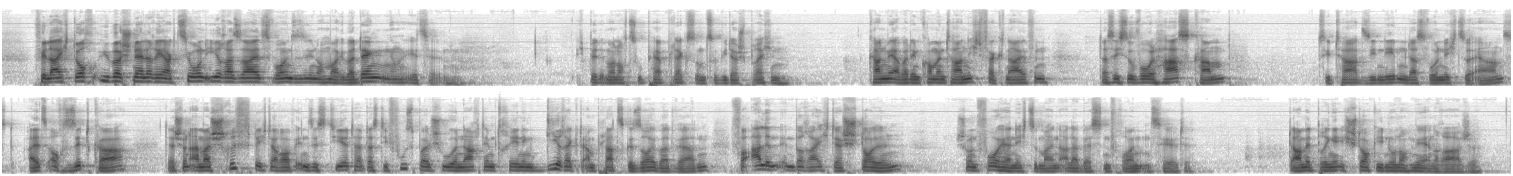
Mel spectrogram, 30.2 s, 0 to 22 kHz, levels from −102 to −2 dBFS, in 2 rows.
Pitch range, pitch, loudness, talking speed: 100-125 Hz, 115 Hz, -33 LUFS, 165 wpm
